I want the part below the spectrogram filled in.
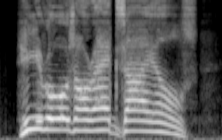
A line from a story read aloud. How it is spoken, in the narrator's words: yelled 18 boys fanatically back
